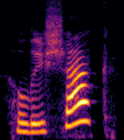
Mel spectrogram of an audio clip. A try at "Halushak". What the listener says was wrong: I believe they want to say Lushak. The H is Lushak. The H is silent.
